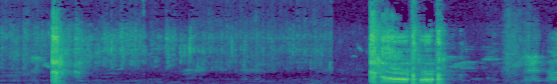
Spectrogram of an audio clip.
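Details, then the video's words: Langur producing a short rasping burst, then after a three-second pause a longer, louder, throaty bark with a pulsing, stuttering texture, followed by softer breathy noise. "Langur captan mud ma ha ।। monkey langur wildlife sound"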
